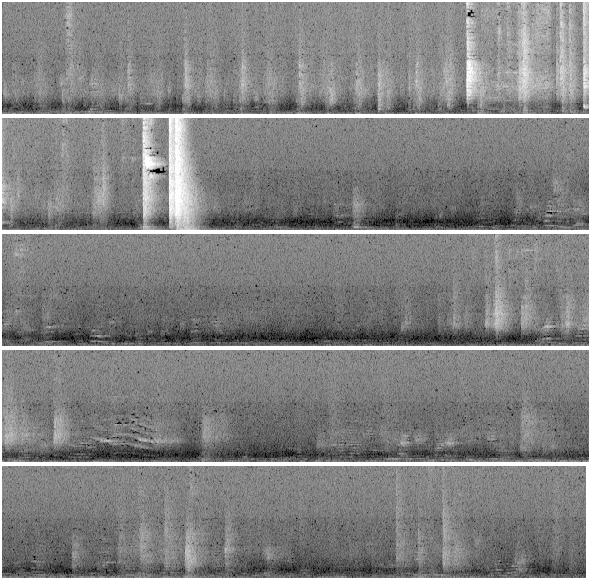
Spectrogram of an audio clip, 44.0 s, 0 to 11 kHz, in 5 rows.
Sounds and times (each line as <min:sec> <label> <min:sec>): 0:00.0 footsteps 0:10.5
